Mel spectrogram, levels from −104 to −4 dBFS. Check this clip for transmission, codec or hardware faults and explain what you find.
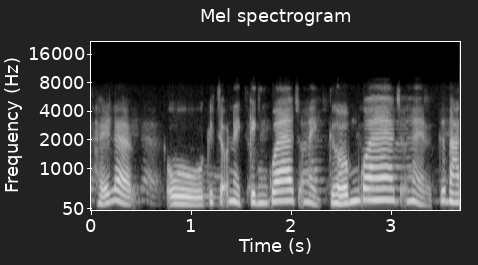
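One transmission fault runs through the whole clip: an echo with no canceller. Throughout the speech, each phrase is followed by a faint repeat roughly a third of a second later, about 22 dB below the direct signal. The far end is playing the call through a loudspeaker, its microphone captures that playback, and no echo canceller subtracts it before sending it back. The returning copy has crossed the network twice, so it arrives late, and it sounds thinner than the original. The audio is band-limited to 8 kHz, which fits a wideband Opus call path.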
